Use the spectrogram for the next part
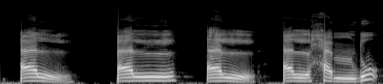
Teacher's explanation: jadi tepi lidah bagian depan ya yang kanan beserta yang kiri oke ya keduanya menyusur sampai ke ujung lidah begitu untuk disentuhkan ke langit-langit di atasnya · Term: huruf lam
